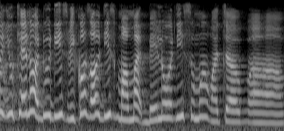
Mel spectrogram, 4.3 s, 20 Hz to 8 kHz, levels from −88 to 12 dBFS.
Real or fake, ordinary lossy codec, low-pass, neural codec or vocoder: real; none; 7.2 kHz; none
